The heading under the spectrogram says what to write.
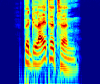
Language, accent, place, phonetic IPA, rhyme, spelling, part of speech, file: German, Germany, Berlin, [bəˈɡlaɪ̯tətn̩], -aɪ̯tətn̩, begleiteten, adjective / verb, De-begleiteten.ogg
- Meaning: inflection of begleiten: 1. first/third-person plural preterite 2. first/third-person plural subjunctive II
